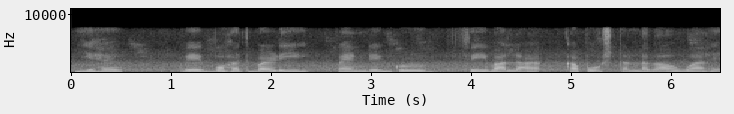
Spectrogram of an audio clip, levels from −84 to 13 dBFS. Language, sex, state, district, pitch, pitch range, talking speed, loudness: Hindi, female, Rajasthan, Jaipur, 235 Hz, 225-245 Hz, 110 wpm, -18 LUFS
